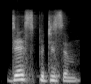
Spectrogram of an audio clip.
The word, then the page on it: despotism: Indian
